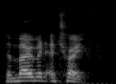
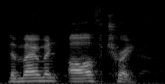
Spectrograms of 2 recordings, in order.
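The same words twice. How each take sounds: First: Said in the usual way. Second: "The moment of truth" drawn out slowly; slow, deliberate "moment of truth"; slow suspense. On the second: Real, not acted. Repeats for suspense before draw.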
